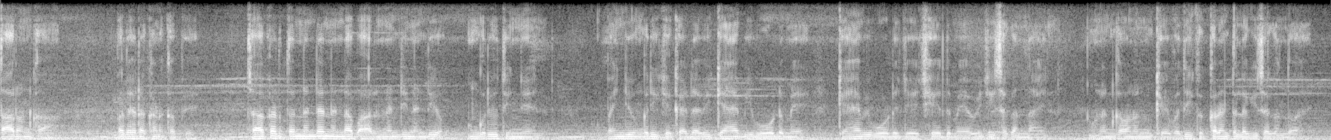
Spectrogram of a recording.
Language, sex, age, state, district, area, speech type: Sindhi, male, 18-30, Delhi, South Delhi, urban, spontaneous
